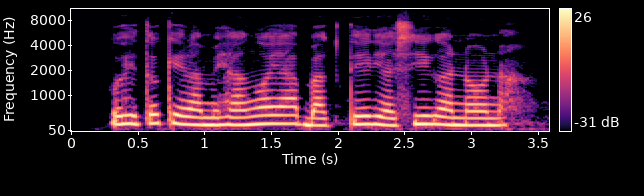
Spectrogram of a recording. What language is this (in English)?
Kikuyu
